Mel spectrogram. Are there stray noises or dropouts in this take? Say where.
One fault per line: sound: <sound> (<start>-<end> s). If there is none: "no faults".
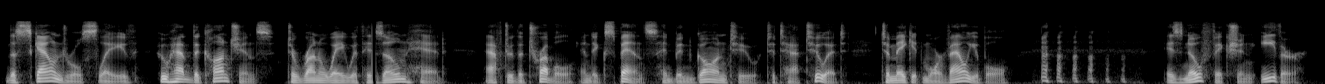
sound: dropout (3.7-3.8 s)
sound: laugh (10.4-11.3 s)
